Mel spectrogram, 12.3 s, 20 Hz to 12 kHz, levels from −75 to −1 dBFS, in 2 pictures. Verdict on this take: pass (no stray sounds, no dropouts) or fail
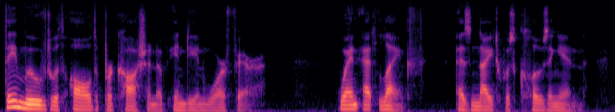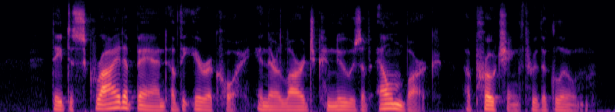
pass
